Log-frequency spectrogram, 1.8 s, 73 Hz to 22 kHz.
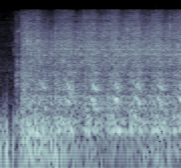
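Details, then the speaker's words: Cold Deutz diesel engine-drive welder, 9907 hours, no glow plug: slow, labouring crank with uneven firing that won't catch; hard starting, owner suspects gelled fuel. "but let's see if it fires up oh it's struggling oh come on come on nothing turning off for safety that's with no globe plug"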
